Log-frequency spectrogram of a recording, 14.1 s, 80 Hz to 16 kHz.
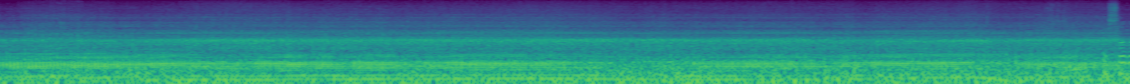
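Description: A Husqvarna 701 Enduro motorcycle ridden over Hardknott Pass, its engine a steady, loud, close throbbing drone with rumbling wind noise that holds throughout without a break.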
